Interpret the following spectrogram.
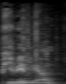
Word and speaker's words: bibimmyeon: this uh it's called it's korean it's uh pronounced pb mion what would you rate it um for the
